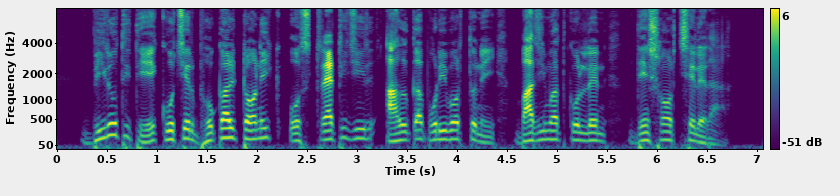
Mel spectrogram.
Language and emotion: Bengali, neutral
